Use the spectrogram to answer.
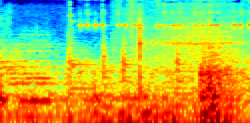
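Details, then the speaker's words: Digital thermometer beeping: repeated short high-pitched beeps signalling a raised temperature, a pharmacy-bought thermometer used before international travel; reading normal on retest, user had just drunk coffee. "things are not going well here constant beeping indicates a temperature"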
